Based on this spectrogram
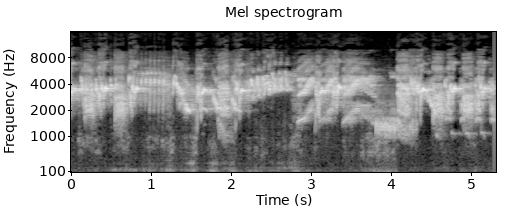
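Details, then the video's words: A Javan myna (jalak kebo) sings a loud master song meant to make other mynas follow it: a continuous, mostly high-pitched medley of harsh chatters, whistles and squeaky notes in rapid varied phrases without pauses. "SUARA MASTERAN BURUNG JALAK KEBBO//JALAK KEBO MANAPUN AKAN IKUT BUNYI"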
